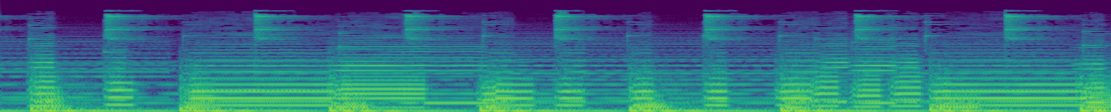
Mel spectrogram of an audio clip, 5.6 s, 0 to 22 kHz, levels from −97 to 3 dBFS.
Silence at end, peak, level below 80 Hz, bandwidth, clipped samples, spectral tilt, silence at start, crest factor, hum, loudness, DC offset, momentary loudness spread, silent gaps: 0 s; -2 dBFS; -22 dBFS; 15.5 kHz; under 0.1%; -6 dB/octave; 0 s; 14 dB; none; -18 LUFS; under 0.1%; 4 LU; none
